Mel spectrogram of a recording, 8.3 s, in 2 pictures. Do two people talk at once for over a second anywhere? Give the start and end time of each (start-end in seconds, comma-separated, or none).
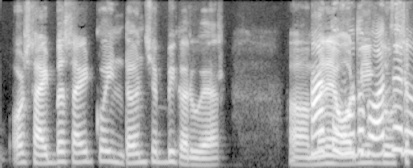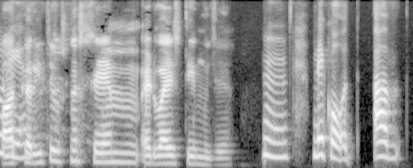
3.1-4.4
